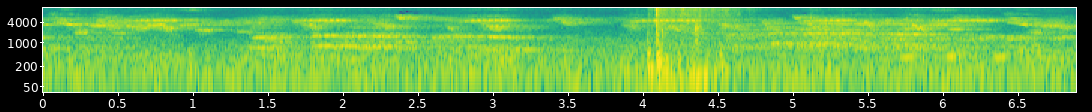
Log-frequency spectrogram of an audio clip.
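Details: Streak-eared Bulbul nestling aged six days, Ubon Ratchathani, Thailand, 8 April 2023: a series of high thin squeaky notes, broken midway by a brief burst of flapping wings, against low background rumble.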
